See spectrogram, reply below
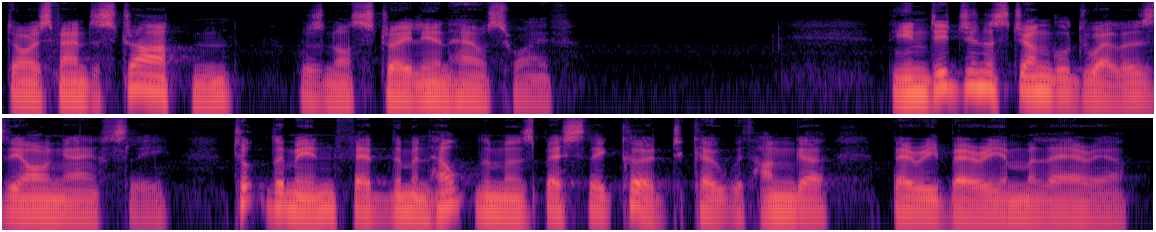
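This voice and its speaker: A man's voice: mid-range voice, a little fast, no echo, studio quality. A man narrating a historical audio drama from a script, in documentary style.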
